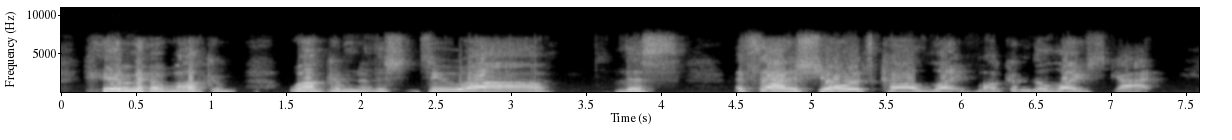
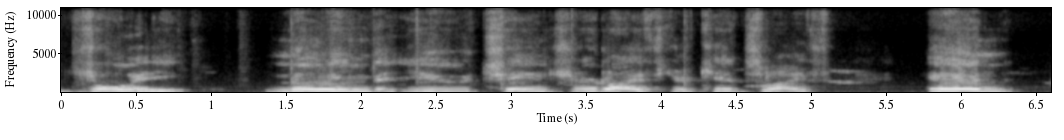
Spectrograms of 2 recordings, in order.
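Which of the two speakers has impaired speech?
The second: cerebral palsy; wheelchair user.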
